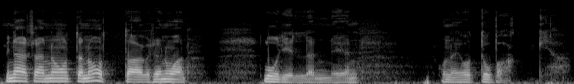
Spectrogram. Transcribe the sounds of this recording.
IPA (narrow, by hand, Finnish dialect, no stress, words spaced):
minæ sɑnoːn tːɑ no otːɑːko se nuɑn lujilːen niːn kun eij oːt tupɑkːi̥ɑ̥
